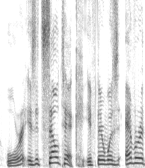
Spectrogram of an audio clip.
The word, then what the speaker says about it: Celtic: For years, English speakers pronounced this word with a soft C in all contexts.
